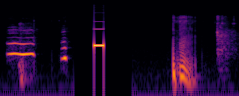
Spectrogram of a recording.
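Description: A few short, buzzy fart noises coming over a call line, fairly loud, interrupted by a brief clean electronic beep, then a longer sputtering blast trailing into a rough, flapping rasp.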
